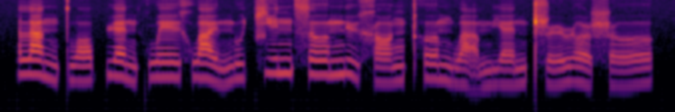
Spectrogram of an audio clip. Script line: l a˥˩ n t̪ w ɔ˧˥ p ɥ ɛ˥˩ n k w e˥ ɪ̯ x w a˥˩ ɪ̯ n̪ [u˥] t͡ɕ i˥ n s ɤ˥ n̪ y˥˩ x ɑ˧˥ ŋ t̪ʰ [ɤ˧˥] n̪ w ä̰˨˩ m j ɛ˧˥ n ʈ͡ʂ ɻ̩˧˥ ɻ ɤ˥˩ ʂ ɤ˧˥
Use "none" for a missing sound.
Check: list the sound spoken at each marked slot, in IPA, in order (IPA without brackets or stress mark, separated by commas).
u˥, ɤ˥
